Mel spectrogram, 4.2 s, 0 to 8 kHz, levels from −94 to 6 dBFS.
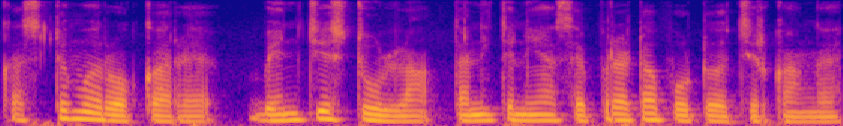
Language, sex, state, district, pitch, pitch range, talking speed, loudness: Tamil, male, Tamil Nadu, Nilgiris, 140 Hz, 125-150 Hz, 115 wpm, -16 LUFS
